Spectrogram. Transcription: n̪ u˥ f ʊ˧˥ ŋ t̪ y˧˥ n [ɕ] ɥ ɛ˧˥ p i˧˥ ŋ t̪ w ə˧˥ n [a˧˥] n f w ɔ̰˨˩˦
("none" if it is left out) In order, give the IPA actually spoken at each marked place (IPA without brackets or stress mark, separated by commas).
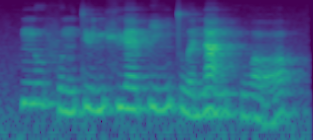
ɕ, a˧˥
